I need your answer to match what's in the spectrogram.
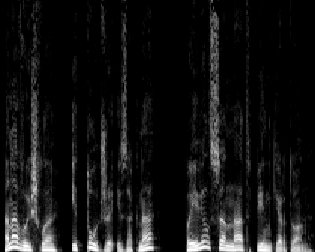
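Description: Expressive male audiobook narrator. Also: medium pitch, measured pace, no echo, studio quality. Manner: expressive, dramatic reading. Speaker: audiobook reader. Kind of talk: scripted narration of a detective story.

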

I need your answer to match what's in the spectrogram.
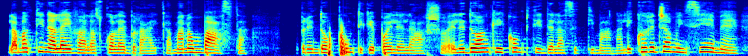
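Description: Una donna che legge la parte di Elena, una ragazza testarda che parla con foga alla madre. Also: female voice, mid-range voice, fast, lightly acted. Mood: earnest. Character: teenage girl, headstrong and defiant daughter.

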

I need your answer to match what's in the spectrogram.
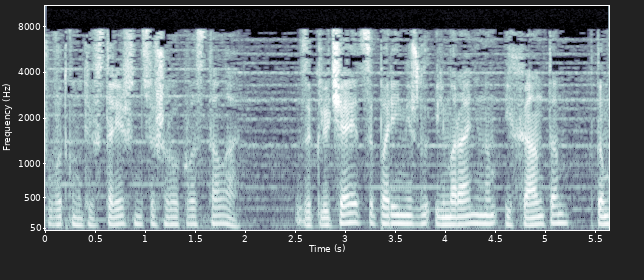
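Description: A man reading an audiobook aloud in a measured, expressive way. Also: fairly low pitch. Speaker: audiobook reader. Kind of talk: audiobook narration. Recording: dull lo-fi audio with music.

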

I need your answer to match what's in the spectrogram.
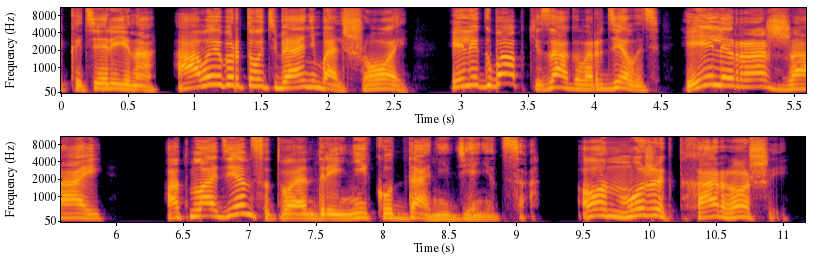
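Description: A woman voicing a coarse, scheming older village woman with a hoarse voice, who scolds bluntly. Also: medium pitch, bright, forceful tone, no echo, clean studio sound.

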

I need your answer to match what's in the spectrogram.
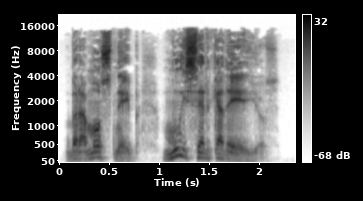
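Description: A man reading a novel aloud with expressive storytelling. His voice is low-set and lively with a slightly husky grain, recorded close and dry. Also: unhurried, no room sound. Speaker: audiobook narrator. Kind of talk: scripted narration.

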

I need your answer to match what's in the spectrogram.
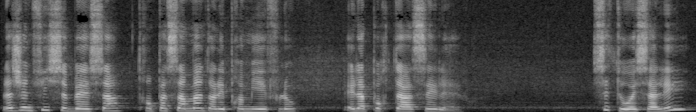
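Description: A woman narrates a classic adventure novel aloud, reading steadily and expressively. Her voice sits fairly high for a woman. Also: fairly even intonation, normal speed. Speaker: audiobook reader. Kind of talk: scripted narration.

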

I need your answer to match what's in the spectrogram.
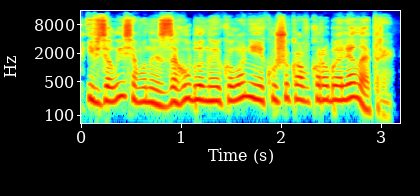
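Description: A man's voice: high-pitched, rapid-fire, dry recording, clean studio sound, voice pushed up, close to an everyday voice. A man doing an irritated, impatient young woman. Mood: insistent. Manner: sharp, insistent questioning. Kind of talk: audiobook character voice.

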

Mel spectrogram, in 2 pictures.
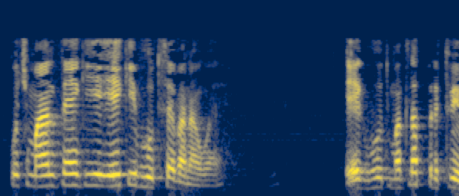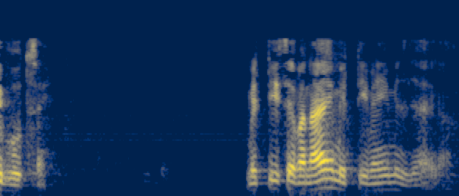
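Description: Male teacher, gravelly husky voice, lecturing on scripture; poses and answers his own questions, lets phrase ends fade, dull lo-fi recording. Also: medium pitch. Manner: explains slowly, asks and answers own questions; trails off softly at phrase ends. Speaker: teacher of philosophy.

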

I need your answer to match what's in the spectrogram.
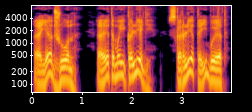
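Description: A man's voice: mid-range voice, very animated, mellow, no room sound, muffled recording. A man reading a dry, tired detective. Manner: dry, measured, sardonic. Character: tired, restrained male police detective. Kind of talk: audiobook character voice.

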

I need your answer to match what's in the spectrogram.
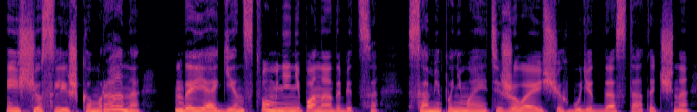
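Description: A woman voicing a proud, charming female elf widow in an audiobook, speaking lighter and higher than her narration. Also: normal speed, dry recording, clean studio sound, natural voice. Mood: composed.

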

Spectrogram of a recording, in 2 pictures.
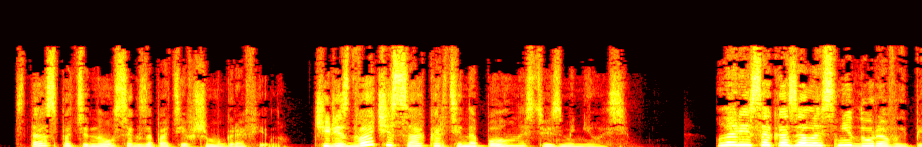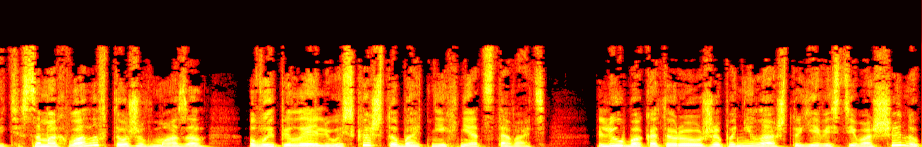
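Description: Expressive woman reading an audiobook. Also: mid-range voice, fairly quick, dry recording. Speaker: audiobook narrator. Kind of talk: scripted narration.

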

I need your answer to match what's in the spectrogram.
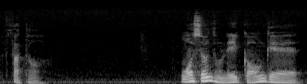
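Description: Ananda, an earnest, devoted disciple. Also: male voice, fairly low pitch, lively intonation, slow pace, darkish tone, breathy edge, full character voice. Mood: earnest, respectful. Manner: earnest, respectful, explaining at length. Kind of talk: 1980s-style radio drama acting.

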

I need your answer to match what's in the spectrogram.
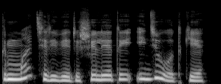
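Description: A woman's voice: brisk, warm tone, dry recording, lightly acted. A woman voicing a whiny, manipulative old bedridden mother who wails and complains. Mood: whining. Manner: plaintive, wailing, shrill.

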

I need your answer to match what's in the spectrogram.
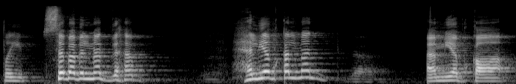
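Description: A man's voice: high voice, sing-song, moderate pace, a bit bright. A man teaching a tajweed lesson in a classroom, keeps asking his students questions and answering them himself. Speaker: Quran recitation teacher.

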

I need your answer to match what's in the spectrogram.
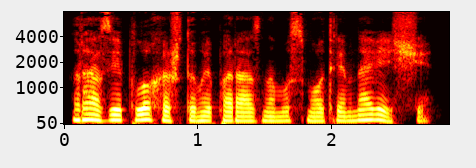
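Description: A soft-spoken young noblewoman in an audiobook, voiced by a male narrator. She talks thoughtfully and gently. The sound is dry and close. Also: mid-range voice, steady tone, moderate pace, dry recording, close to an everyday voice. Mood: gentle.

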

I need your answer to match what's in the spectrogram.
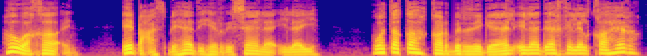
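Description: A man's voice: on the low side, lively intonation, a little fast, mellow, dry recording. A bold, clever young wife speaks with teasing confidence in a dry, close audiobook recording , voiced by a man. She stays sure of herself and a touch playful. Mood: soft.

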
